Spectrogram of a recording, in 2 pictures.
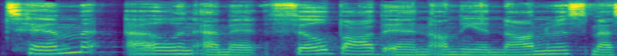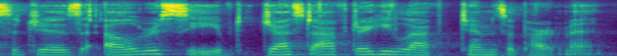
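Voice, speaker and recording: A woman's voice: on the low side, moderate pace, gravelly, a little mellow. A woman reading scripted narration at a table read of a story.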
